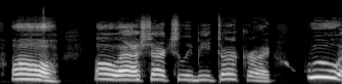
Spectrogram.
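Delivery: high, loud cheer ending in a whoop; relieved victory cheer. Acted. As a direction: act out a relieved crowd celebrating. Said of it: "it was like a relief sort of, uh, victory".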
